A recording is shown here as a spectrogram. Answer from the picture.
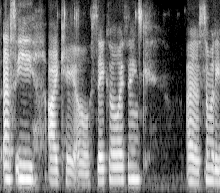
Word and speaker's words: Seiko: Psycho. I think I am forever going to mispronounce that.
